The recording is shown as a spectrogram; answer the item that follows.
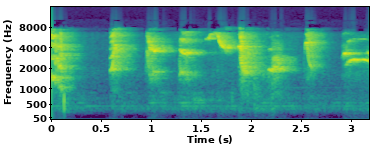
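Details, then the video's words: Very tame Oriental magpie-robin of the poci type, a champion bird, singing while perched on a hand: a string of short, varied, bright whistled and chirpy phrases, roughly two per second with brief pauses, some notes rising and sliding. "kacer poci jawara super jinak"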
